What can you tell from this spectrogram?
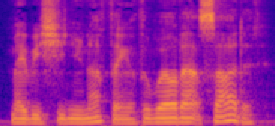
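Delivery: ordinary delivery, nothing marked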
